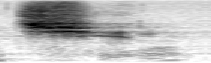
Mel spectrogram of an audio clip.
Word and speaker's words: Qin: It should probably be Qin, because that he gets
